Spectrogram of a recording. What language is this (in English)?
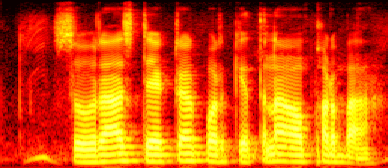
Bhojpuri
